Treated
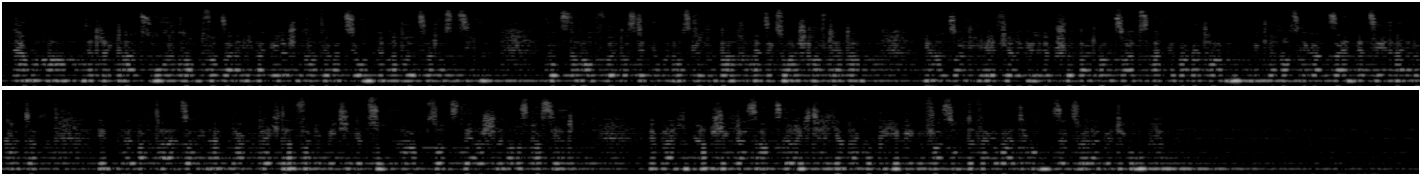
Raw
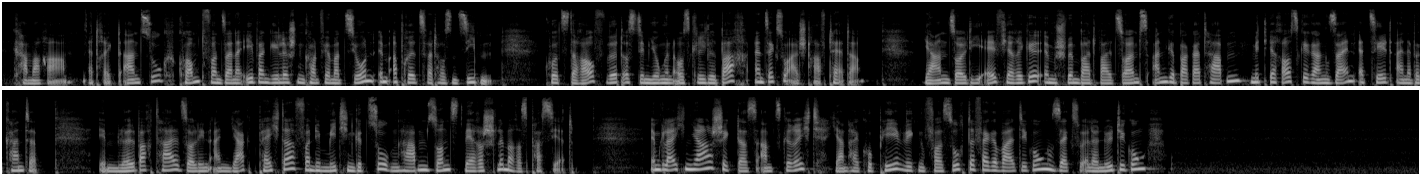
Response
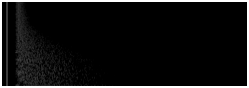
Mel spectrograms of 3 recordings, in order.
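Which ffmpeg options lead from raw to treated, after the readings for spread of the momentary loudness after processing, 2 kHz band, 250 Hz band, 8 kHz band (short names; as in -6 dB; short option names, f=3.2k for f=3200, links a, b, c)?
9 LU, -10.0 dB, -10.5 dB, -9.5 dB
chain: -filter_complex "[0:a]asplit=2[a][b];[1:a]atrim=start_sample=2205,lowpass=8.4k,highshelf=f=4.1k:g=7.5[c];[b][c]afir=irnorm=-1:irlink=0,volume=-16.5dB[d];[a][d]amix=inputs=2:normalize=0,acompressor=threshold=-30dB:ratio=16,afftfilt=real='re*3.46*eq(mod(b,12),0)':imag='im*3.46*eq(mod(b,12),0)':win_size=2048:overlap=0.75,volume=-1.5dB"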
